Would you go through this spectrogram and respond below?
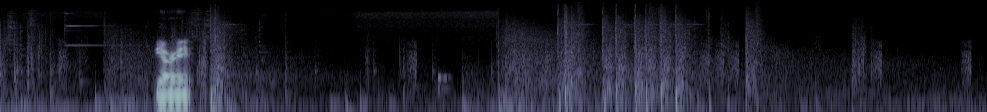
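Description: SMG and machine pistol gunfire in the RimWorld video game, quick bursts of shots with one loud sharp burst early on and fainter firing later, under a voice talking.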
